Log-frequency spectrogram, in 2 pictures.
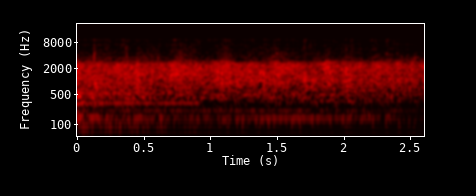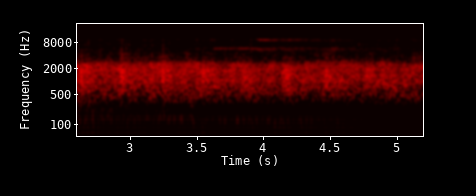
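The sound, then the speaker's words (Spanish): An audience claps steadily as applause to the Lord for his word, a dense wash of many hands applauding together at a fairly loud, even level for several seconds, with no voices standing out. “Un aplauso al Señor por su palabra.”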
